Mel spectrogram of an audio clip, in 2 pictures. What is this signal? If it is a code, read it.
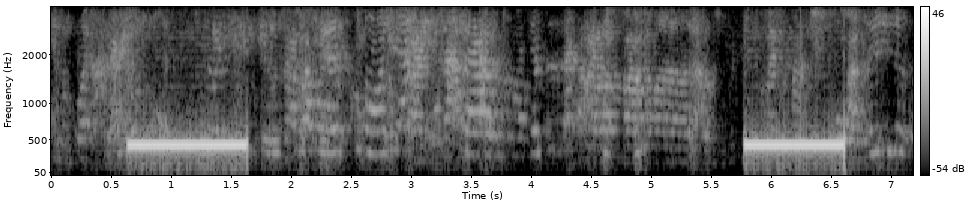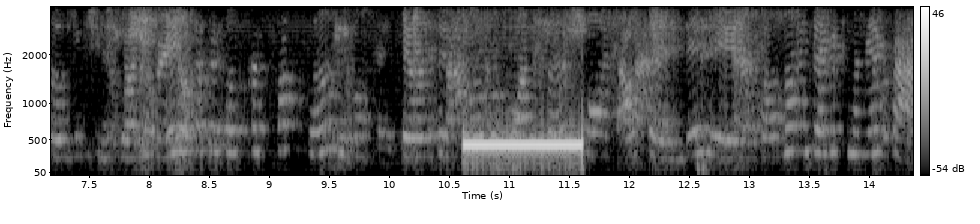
Ringback tone (Europe, 425 Hz), with speech.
